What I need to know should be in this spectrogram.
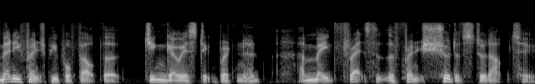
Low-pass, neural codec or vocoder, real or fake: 7.2 kHz; none; real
